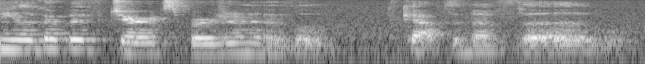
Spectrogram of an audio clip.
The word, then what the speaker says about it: Spurgeon: Can you look up if Jared Spurgeon is the captain of the Wild Ninko? Um, but just like in Jared Spurgeon, let's pronounce that. Spurgeon. Spurgeon. I don't know. Okay. like surgeon.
